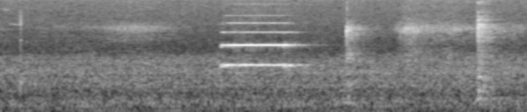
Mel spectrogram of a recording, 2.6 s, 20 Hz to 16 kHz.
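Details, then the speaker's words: Numeric Digital 1000+ (1kVA) UPS switched to battery mode and then turned off: single clear, long high-pitched beep over a quiet room; control board fault, board replaced under warranty. "இப்போ பார்த்திங்கன்னா long beep கேட்குது. இது board issue."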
